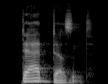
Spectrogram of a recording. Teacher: But we have another D sound after it. At the end of dad, I'm in the position to pronounce the D. Dad D. But I stop the air and then I continue to push the air while pronouncing doesn't normally. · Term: D sounds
